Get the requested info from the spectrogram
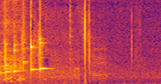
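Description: A rising run of bright chime notes, an edited title sound effect, ends about half a second in, with a brief wavering voice-like sound over its end. A single sharp click follows about a second in, then only faint background.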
